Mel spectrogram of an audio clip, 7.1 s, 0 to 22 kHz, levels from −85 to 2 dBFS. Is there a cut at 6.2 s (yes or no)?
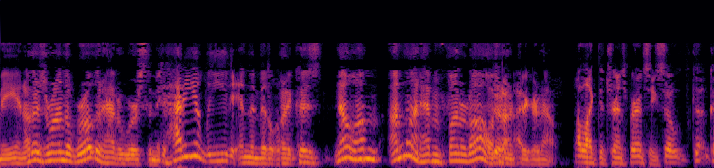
no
